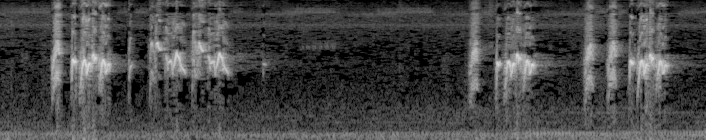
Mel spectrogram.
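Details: Albino sooty-headed bulbul in lively song, giving bursts of chattering, bubbly warbled phrases with sharp clicks between them, two clusters of activity, steady faint high whine behind.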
